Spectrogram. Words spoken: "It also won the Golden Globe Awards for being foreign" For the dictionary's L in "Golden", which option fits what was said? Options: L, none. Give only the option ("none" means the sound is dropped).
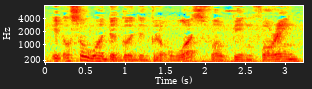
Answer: none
